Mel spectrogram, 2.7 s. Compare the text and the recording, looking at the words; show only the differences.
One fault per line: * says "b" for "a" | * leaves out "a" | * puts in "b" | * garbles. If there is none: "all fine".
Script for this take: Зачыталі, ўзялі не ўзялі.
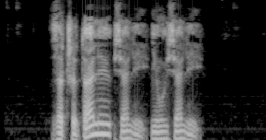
all fine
